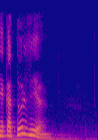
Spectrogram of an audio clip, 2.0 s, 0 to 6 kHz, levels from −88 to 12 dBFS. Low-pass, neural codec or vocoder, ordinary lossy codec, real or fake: 5.4 kHz; none; AAC, 32 kbps; real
